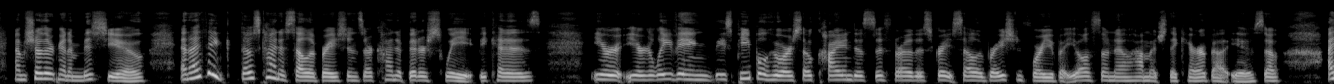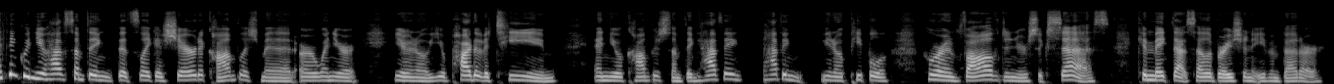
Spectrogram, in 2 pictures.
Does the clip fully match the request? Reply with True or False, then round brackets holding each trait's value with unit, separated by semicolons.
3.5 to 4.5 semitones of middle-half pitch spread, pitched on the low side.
False (3.8 semitones; 185 Hz)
